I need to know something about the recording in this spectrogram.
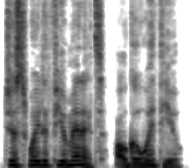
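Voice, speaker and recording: A man's voice: a little high, very animated, fairly quick, no echo, clean studio sound, voice pushed up. A man voicing a worried, pleading wife in an audiobook story.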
